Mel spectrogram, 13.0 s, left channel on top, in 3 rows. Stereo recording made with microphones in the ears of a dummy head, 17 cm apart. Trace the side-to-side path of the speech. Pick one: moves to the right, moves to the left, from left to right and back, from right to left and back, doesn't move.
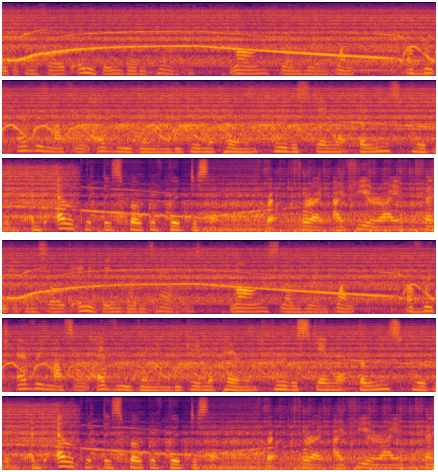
moves to the left.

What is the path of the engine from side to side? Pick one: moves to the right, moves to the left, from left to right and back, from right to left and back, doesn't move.
doesn't move.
